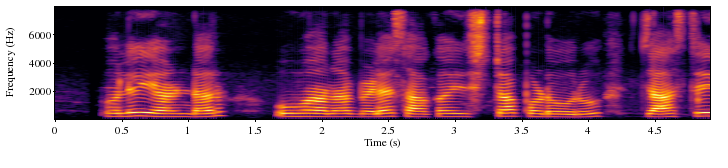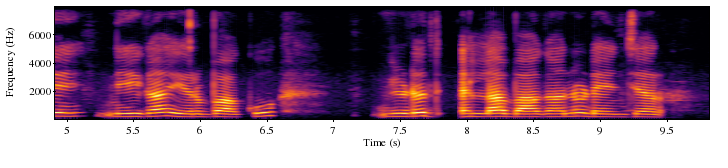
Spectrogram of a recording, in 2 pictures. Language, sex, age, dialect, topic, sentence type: Kannada, female, 18-24, Central, agriculture, statement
